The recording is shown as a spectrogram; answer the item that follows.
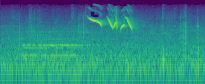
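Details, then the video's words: An Indian robin (Saxicoloides fulicatus) at Victoria Park, Bhavnagar, Gujarat, gives a brief burst of four or five high, sharp chirps with quick downward slurs, over a faint steady hum. "Indian Robin Call"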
